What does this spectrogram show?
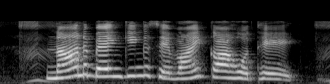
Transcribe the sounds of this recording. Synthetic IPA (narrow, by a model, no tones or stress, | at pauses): naːnbɛ̃ːŋkɪ̃ŋɡseːʋaːẽkaːɦoːt̪ʰeː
